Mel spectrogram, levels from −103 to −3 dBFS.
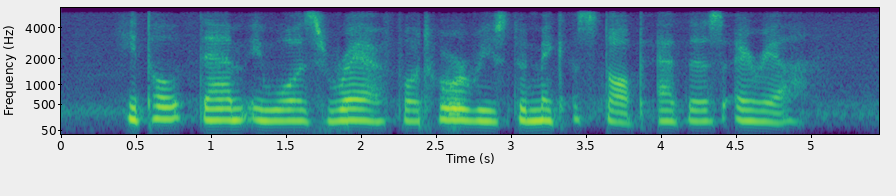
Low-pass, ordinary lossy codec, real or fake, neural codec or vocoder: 5.4 kHz; none; fake; codec, 16 kHz in and 24 kHz out, 0.9 kbps, LongCat-Audio-Codec, four codebook decoder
